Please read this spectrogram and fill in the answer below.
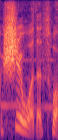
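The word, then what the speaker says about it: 是我的错: So you can say 是我的错, it is my fault. My fault, 我的错, 是我的错, or 是我不好, it is me, that's not good enough.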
